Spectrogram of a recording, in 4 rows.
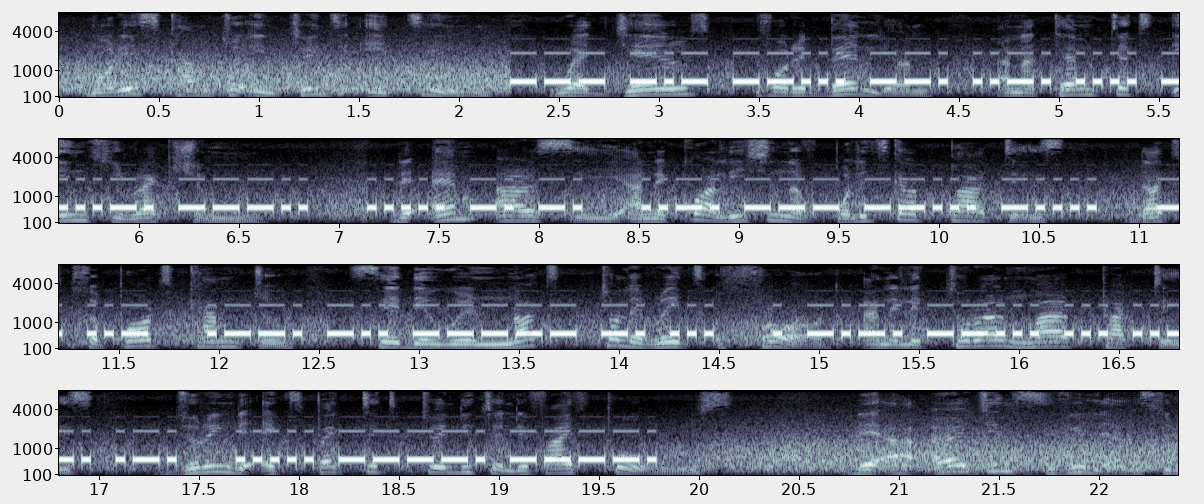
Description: Morse code, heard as a keyed tone, machine-sent, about 28 wpm, 630 Hz, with radio static. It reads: OK7GFH/8 5NN FO76 TU PD0NS EC7SFR 599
